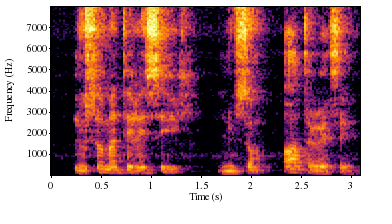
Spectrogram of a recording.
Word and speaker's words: intéressés: Nous sommes intéressés, not in.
